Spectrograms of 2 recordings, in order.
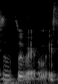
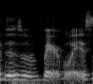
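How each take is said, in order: First: Whispered repeat, much softer; whispered aside. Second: Said in the usual way. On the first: Real, not acted. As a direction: mutter it under your breath.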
